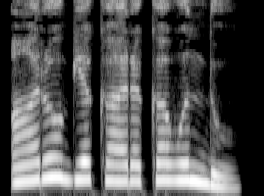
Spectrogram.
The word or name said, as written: ಆರೋಗ್ಯಕಾರಕ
